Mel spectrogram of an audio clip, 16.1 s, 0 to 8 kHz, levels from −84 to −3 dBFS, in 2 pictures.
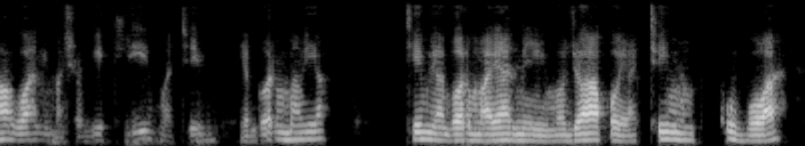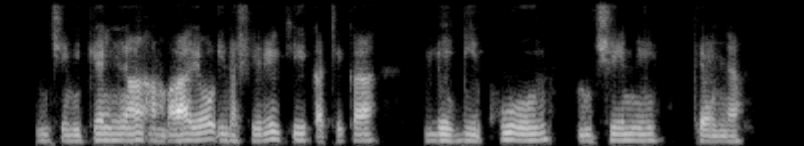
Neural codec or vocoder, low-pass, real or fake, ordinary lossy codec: codec, 16 kHz in and 24 kHz out, 0.6 kbps, FireRedTTS-2 codec; 7.2 kHz; fake; Opus, 24 kbps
